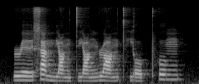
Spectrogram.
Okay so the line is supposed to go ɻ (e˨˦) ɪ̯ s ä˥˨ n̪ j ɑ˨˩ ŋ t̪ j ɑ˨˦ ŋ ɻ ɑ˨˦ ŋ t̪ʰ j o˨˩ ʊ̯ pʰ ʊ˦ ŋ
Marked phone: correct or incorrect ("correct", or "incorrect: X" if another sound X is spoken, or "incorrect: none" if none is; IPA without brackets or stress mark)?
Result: correct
